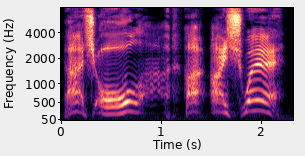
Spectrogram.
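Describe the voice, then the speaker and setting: A man's voice: extremely high pitch, extremely slow, vocal fry, sharp tone, breathy edge, dry recording, pitched above the performer's own voice, heavily acted. A man voicing a tough teenage orc boy with a thick accent who blusters and then stammers nervously, in a storybook reading. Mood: sheepish. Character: tough teen orc boy, loud bully turned sheepish. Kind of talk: storybook narration.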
